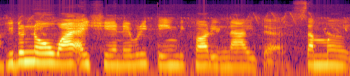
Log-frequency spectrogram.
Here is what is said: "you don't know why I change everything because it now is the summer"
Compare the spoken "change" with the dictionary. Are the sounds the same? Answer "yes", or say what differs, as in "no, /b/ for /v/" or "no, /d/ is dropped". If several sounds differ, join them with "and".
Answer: no, /dʒ/ is dropped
